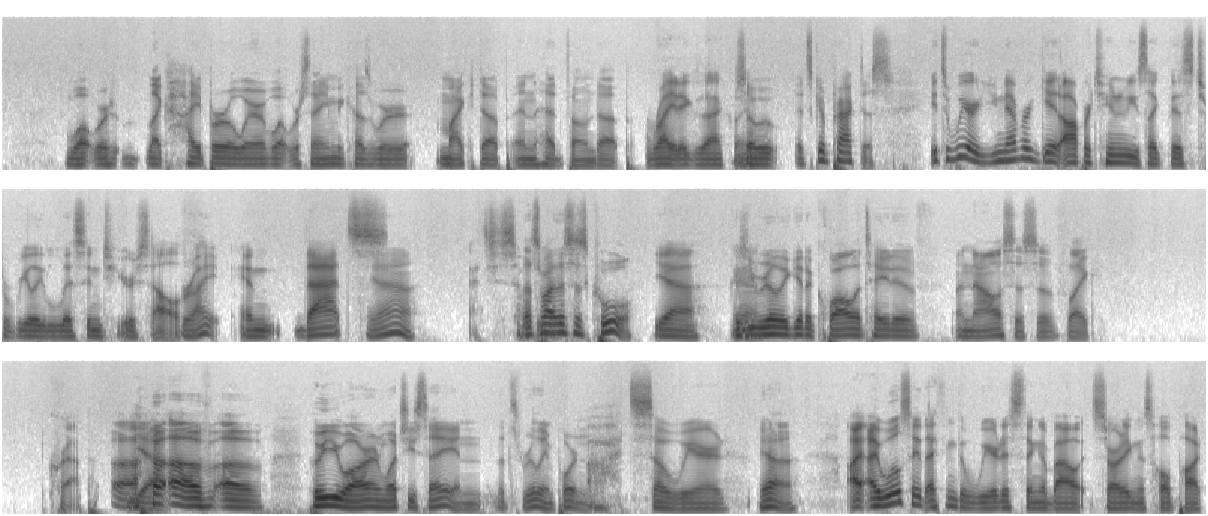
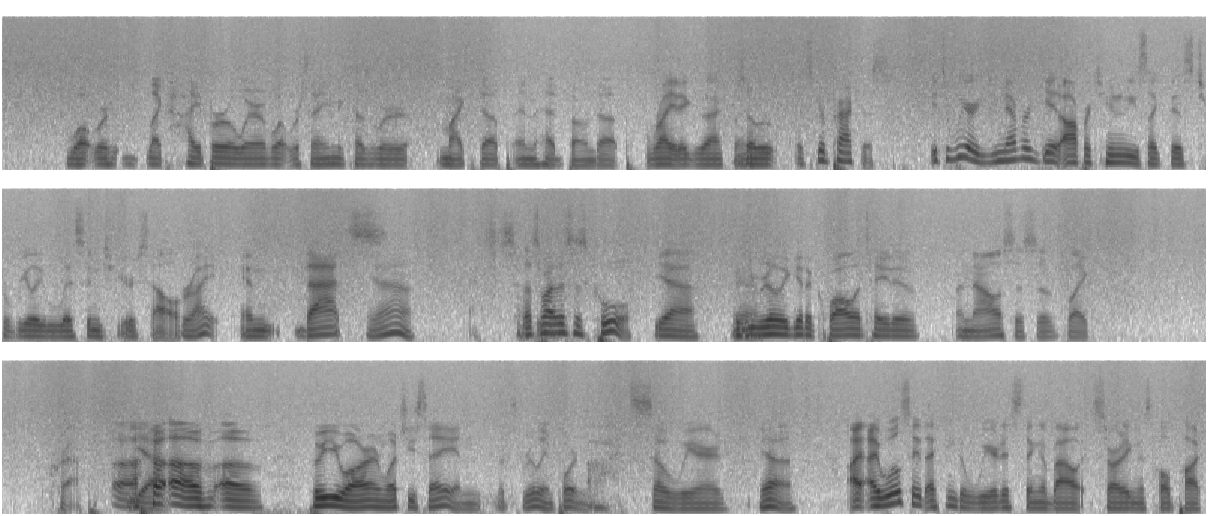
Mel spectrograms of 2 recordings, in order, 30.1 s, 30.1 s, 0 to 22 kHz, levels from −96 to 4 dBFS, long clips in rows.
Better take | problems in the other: first | hiss; loud; throughout; 6 dB below the speech; faint in the first

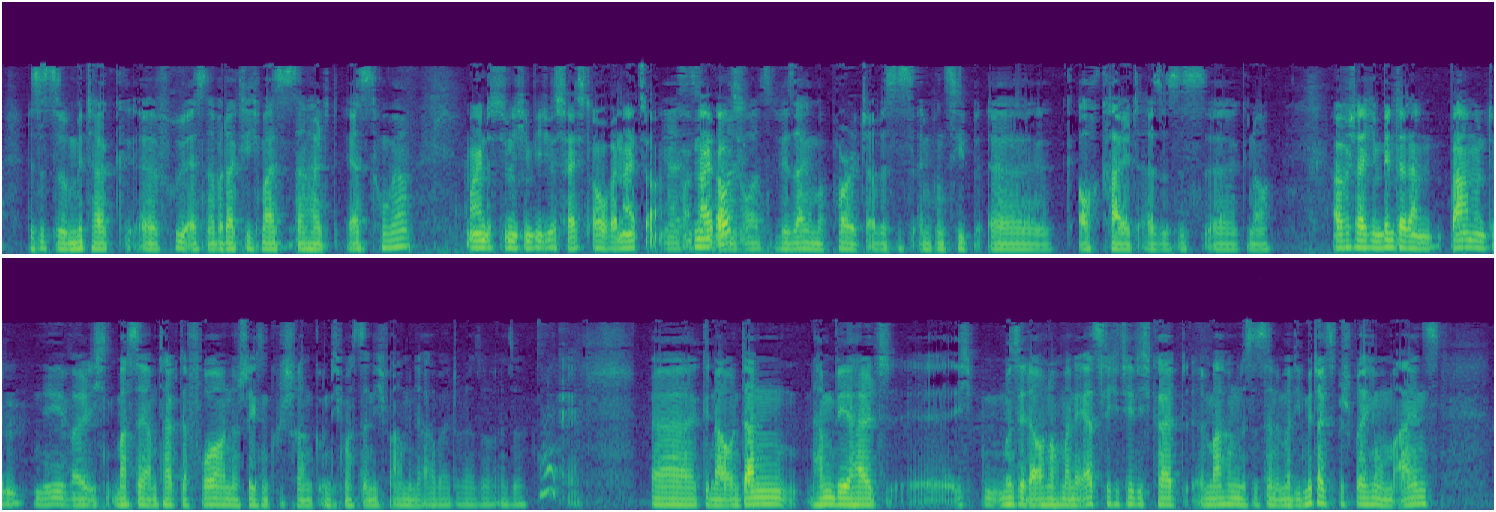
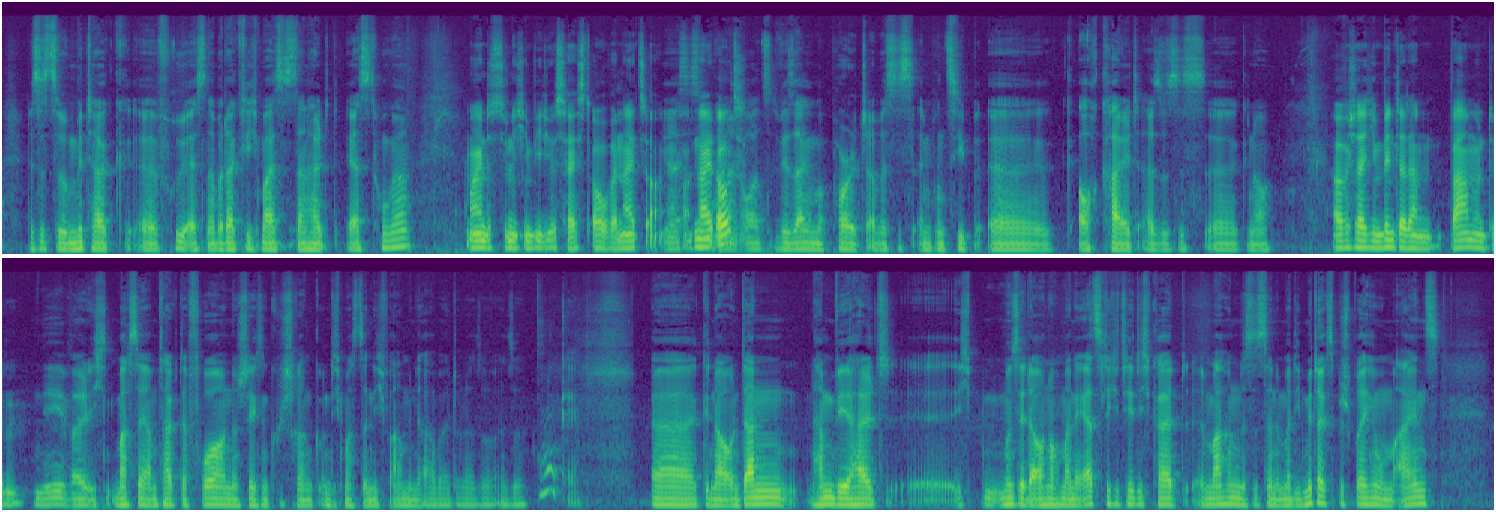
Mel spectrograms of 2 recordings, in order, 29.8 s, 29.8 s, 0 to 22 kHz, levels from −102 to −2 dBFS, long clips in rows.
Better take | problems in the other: second | garbled, watery; badly; nothing above 7.5 kHz

